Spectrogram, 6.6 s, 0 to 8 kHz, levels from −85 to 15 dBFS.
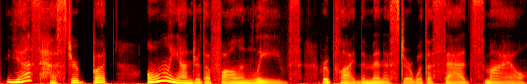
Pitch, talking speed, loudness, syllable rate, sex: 165 Hz, 135 wpm, -18 LUFS, 4.2 syllables/s, female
